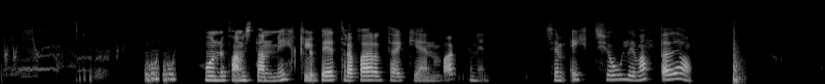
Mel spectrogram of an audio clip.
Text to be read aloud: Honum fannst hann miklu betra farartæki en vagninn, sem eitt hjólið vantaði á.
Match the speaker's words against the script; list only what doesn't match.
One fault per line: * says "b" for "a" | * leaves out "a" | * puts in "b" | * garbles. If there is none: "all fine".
all fine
